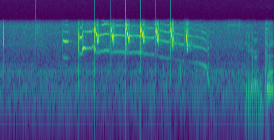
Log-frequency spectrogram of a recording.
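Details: Pet common starling that loves to talk, mimicking human speech indoors: sharp clicks followed by a run of quick repeated whistled notes with a long falling whistle at the end, then a couple of rougher voiced sounds.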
